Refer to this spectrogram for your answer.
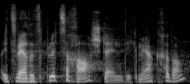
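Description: A man's voice: mid-range voice, very animated, fast, a bit bright, husky, long reverb tail. A man preaching a sermon, talking conversationally and putting questions to his listeners. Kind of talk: sermon with read-aloud story passage.

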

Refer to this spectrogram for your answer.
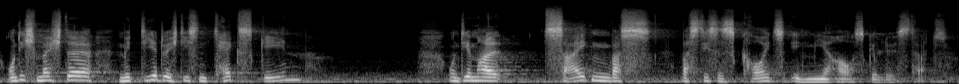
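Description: A man in his thirties, a pastor, preaching a sermon earnestly, speaking straight to his listeners and shifting between loud and soft. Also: on the high side, slow, a little hiss or hum. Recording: reverberant hall, faint ambience.

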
